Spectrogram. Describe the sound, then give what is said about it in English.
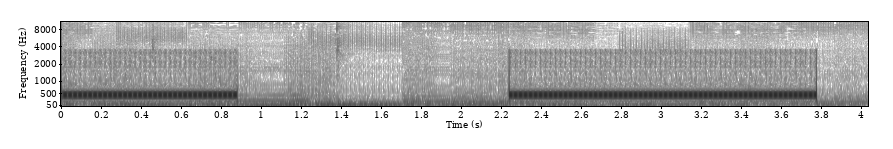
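Two long, steady electronic fax machine tones, each lasting over a second, with a short pause between them. Loud, with faint background noise during the gap. “Why would you build a fax machine in this day and age instead of a phone?”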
